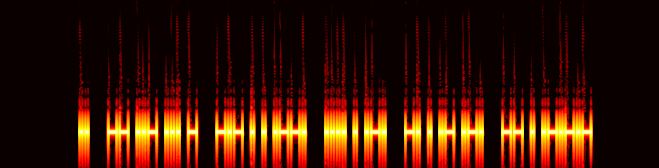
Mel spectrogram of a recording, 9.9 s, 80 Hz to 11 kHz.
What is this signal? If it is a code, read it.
Morse code, heard as a keyed tone, about 28 wpm, 700 Hz. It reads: I MUST KEEP HER NEAR ME.
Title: Sentences from Top 1000 Words - Review Part 1 - 28wpm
